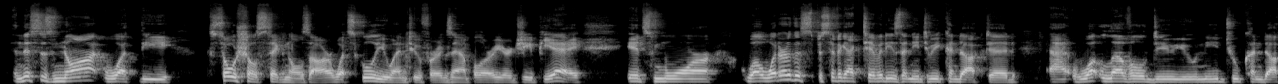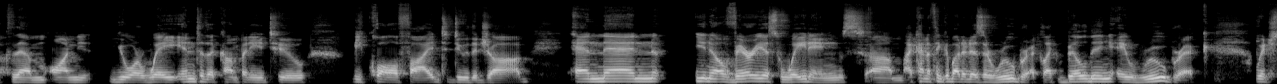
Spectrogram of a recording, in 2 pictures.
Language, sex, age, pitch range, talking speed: English, male, 30-49, 115-140 Hz, 175 wpm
